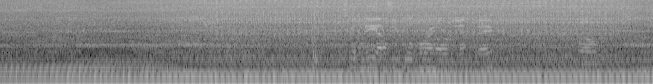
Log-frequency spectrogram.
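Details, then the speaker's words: Ford EcoBoost after replacing the low-side fuel pressure sensor, fuel rail primed several times before starting: engine starts and settles into a steady, even low hum with no misses, knocks or hunting; normal idle. "go to start it and there we go car started let's go make sure there's not fuel pouring all over the Internet"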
